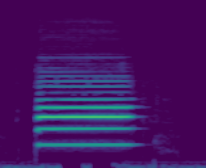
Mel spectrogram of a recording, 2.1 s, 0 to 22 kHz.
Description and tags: Part of the Good-sounds dataset of monophonic instrumental sounds.
instrument::oboe
note::A
octave::4
midi note::57
good-sounds-id::8000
